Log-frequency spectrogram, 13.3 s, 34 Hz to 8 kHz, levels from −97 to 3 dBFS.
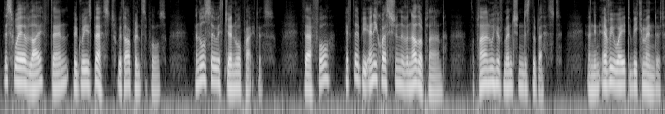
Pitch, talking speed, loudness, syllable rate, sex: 135 Hz, 175 wpm, -18 LUFS, 5.9 syllables/s, male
